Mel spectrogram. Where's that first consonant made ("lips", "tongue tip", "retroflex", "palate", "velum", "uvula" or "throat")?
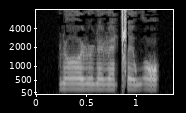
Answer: retroflex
